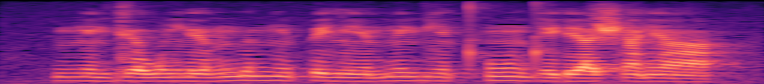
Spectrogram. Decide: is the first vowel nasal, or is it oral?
nasal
